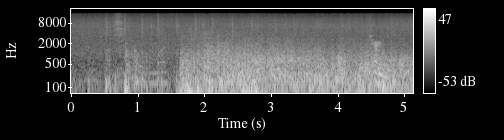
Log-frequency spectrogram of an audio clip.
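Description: Heavy rain and a thunderstorm open quietly, then a loud thunder rumble breaks in and settles into a dense, continuous downpour roar that stays strong to the end.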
